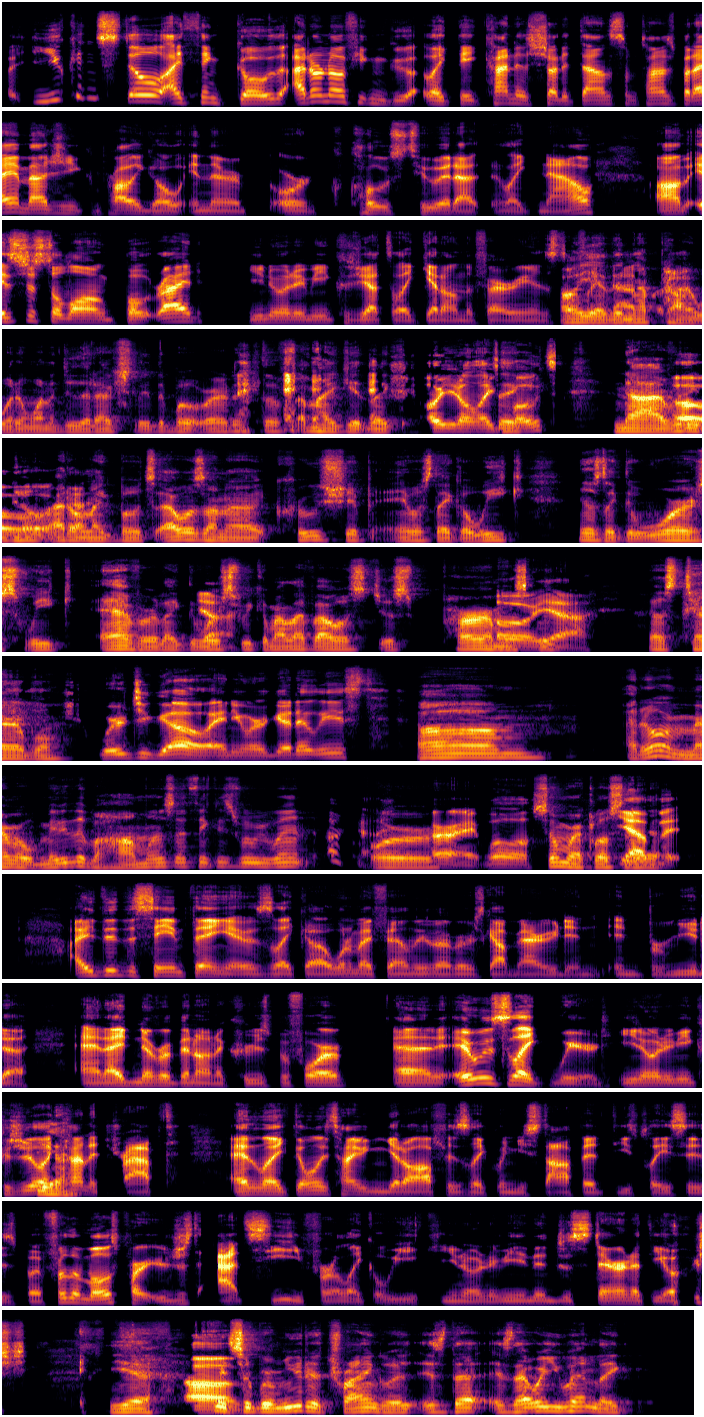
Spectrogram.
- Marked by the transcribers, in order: "probably" said as "probaly"; tapping; chuckle; chuckle; drawn out: "Um"; laughing while speaking: "ocean"; chuckle
- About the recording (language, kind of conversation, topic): English, unstructured, What is your dream travel destination, and why is it meaningful to you?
